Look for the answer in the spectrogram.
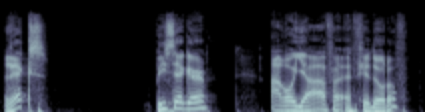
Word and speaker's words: Fyodorov: Maar het is met een J ook. Fyodorov. – Ja, de E in het Russisch is een J. Fyodorov.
